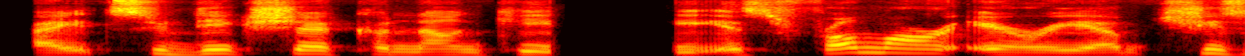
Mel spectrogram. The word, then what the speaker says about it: Sudiksha Konanki: Her name is Sanushki, if I'm saying it right. I'm sorry, excuse, I'm saying it wrong. It's Sudiksha Konanki, 20 years old, University of Pittsburgh student.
